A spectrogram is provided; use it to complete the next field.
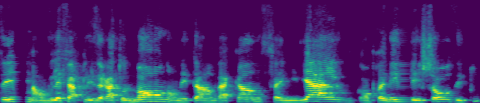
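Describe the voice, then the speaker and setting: Her pitch sits in the medium range for a woman, with ordinary pitch variation. She talks at a fairly quick pace in a bright, sharp tone. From Quebec. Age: 40s. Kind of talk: interview.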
